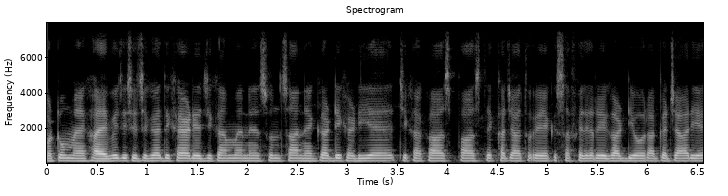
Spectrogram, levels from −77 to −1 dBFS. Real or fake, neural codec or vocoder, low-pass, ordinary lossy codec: real; none; none; none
